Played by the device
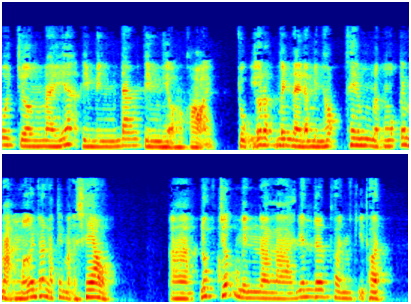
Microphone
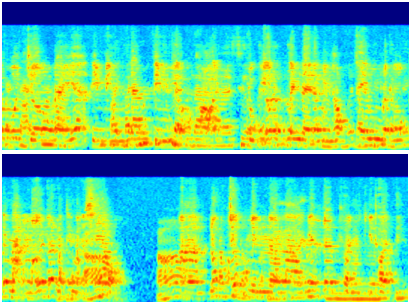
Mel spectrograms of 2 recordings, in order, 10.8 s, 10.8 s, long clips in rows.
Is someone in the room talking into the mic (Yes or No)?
Yes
